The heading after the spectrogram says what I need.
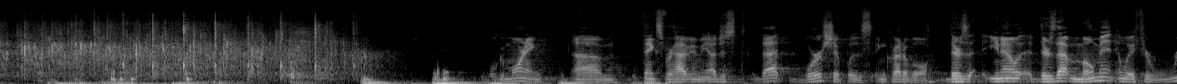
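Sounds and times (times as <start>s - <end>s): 
audience applauding in a large room: 0.0s - 4.0s
low thump: 3.6s - 6.7s
speech: 5.2s - 11.7s.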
